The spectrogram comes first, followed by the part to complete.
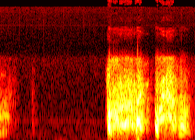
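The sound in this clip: A sportscaster coughs and clears his throat during a football game: two rough, voiced bursts in quick succession after a brief faint sound at the start.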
